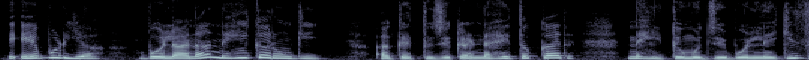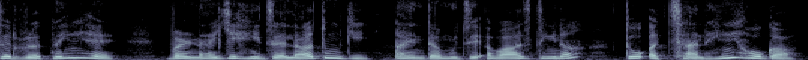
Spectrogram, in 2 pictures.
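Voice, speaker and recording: A woman's voice: medium pitch, animated, normal speed, dark tone, voice pushed down, close to an everyday voice. A woman voicing a rude, scornful young daughter-in-law in a cartoon story, talking harshly. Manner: harsh and insulting.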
